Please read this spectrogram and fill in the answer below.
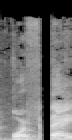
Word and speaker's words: Orfeh: Or Faye. Maybe someone will find Tommy. Me pronounce mine correctly.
